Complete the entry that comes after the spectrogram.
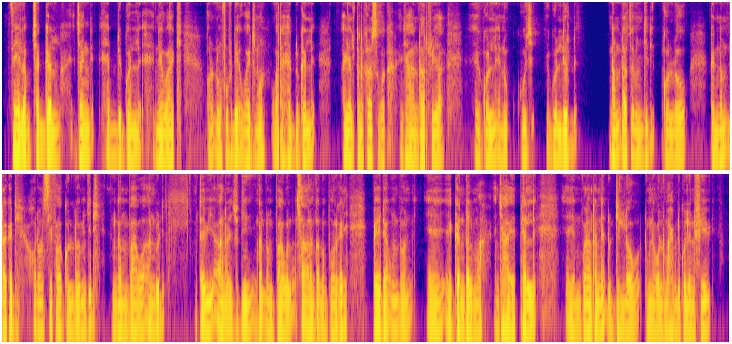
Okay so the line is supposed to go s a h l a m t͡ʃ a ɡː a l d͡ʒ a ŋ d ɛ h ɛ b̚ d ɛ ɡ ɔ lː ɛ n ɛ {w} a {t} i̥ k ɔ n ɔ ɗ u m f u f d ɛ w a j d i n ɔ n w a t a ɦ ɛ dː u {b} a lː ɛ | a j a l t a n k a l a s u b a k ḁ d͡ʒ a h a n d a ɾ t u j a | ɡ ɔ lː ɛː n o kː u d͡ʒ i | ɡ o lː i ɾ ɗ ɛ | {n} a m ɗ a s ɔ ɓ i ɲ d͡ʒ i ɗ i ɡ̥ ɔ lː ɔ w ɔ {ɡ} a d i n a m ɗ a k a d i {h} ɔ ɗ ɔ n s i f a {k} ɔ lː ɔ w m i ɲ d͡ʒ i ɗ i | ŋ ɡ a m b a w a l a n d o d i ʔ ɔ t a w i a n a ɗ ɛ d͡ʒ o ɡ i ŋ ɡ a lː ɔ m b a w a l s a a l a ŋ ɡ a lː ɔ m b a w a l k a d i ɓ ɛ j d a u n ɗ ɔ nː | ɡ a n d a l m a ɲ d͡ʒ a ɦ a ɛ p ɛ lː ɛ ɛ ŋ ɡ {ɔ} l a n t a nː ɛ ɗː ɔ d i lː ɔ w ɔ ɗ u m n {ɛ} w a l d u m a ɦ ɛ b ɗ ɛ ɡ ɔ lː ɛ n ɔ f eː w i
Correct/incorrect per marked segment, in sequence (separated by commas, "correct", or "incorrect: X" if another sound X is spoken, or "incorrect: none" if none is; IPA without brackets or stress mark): correct, incorrect: k, incorrect: ɡ, correct, incorrect: k, correct, incorrect: ɡ, correct, correct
